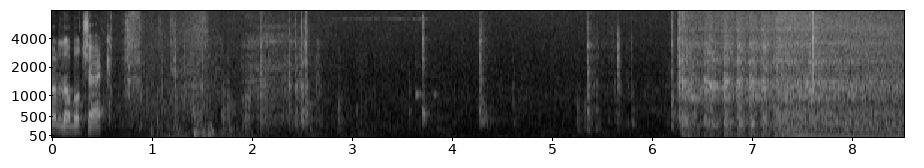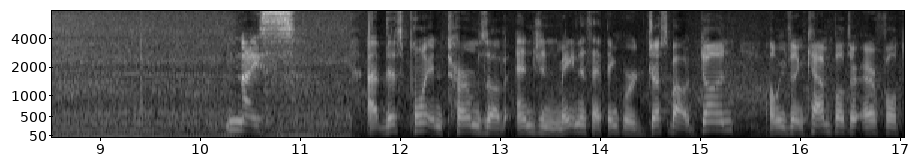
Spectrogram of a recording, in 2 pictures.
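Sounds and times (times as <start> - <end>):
car engine cranking: 6.2 - 11.6
car engine idling: 6.4 - 11.6.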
